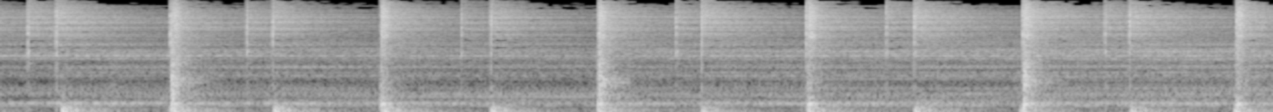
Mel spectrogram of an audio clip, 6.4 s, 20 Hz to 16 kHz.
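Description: Drum kit playing steady jazz swing time: a ride-cymbal pattern with a cross-stick click on the snare rim on beat 4, in place of a snare backbeat on 2 and 4. A stronger hit comes about once a second over the ringing cymbal.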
